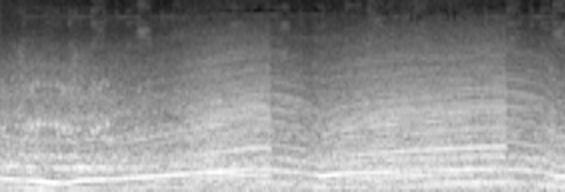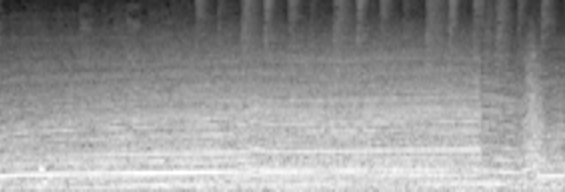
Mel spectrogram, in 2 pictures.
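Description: Car engine droning and tires skidding in the street racing game Juiced: a steady revving engine note that dips and climbs with gear changes, joined by long tire squeals through corners, close and continuous with no talk.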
